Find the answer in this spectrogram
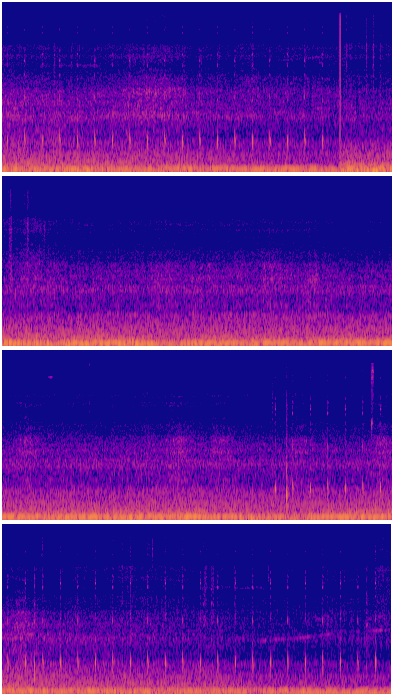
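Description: Car driving, heard from inside the cabin as a steady low rumble of engine and road. A turn indicator ticks about three times a second for the first six seconds and again from about twenty seconds in.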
